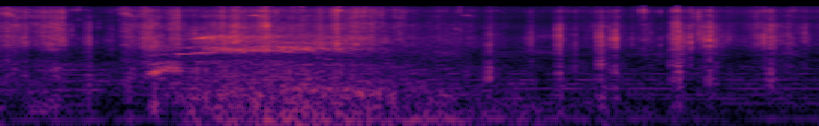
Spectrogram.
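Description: Tall grass rustles and swishes as someone walks through it.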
